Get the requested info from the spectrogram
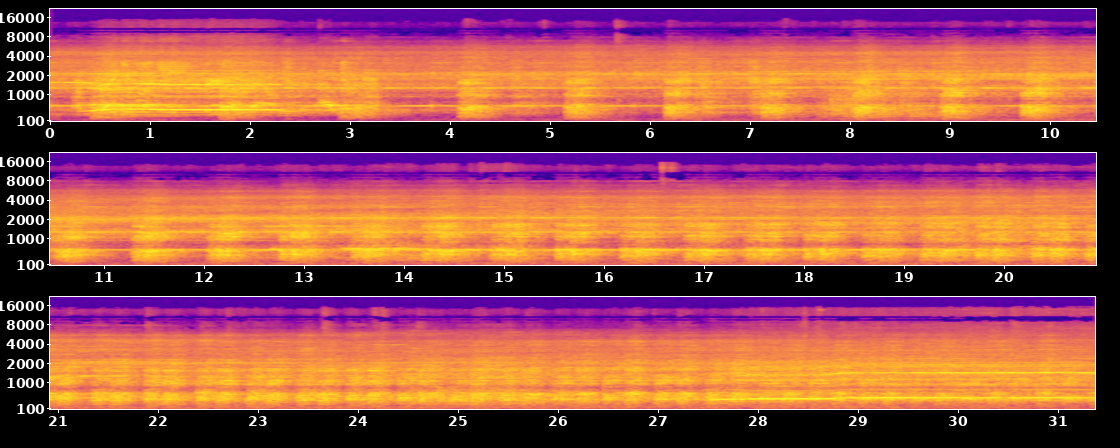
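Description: Onboard electronic steam sound from Lionel O-gauge Pennsylvania Railroad steam locomotives pulling a freight train, played through the tender speaker. The steam whistle blows for about two seconds at the start and then gives way to a steady beat of chuffs, about two a second. The whistle blows again near the end.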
